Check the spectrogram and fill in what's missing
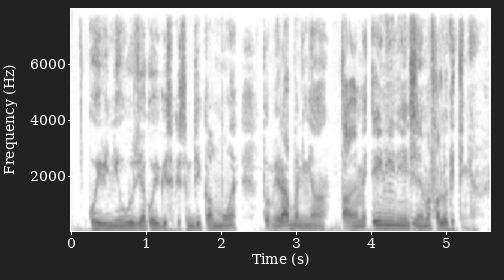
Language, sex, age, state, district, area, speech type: Dogri, female, 30-45, Jammu and Kashmir, Udhampur, rural, spontaneous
